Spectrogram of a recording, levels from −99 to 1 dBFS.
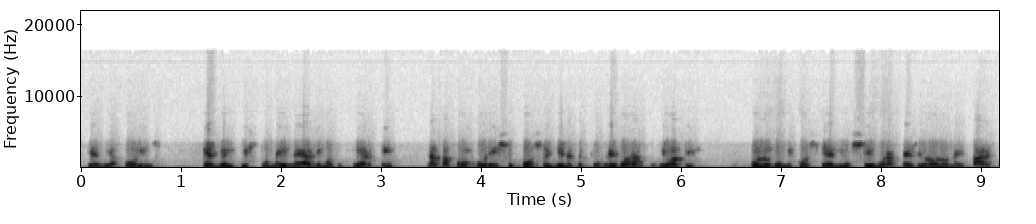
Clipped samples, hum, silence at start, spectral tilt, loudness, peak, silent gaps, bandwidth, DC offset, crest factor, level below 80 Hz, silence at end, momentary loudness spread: under 0.1%; none; 0.05 s; -7.5 dB/octave; -16 LUFS; -2 dBFS; none; 4.2 kHz; under 0.1%; 14 dB; -54 dBFS; 0.1 s; 7 LU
